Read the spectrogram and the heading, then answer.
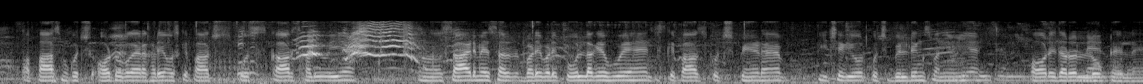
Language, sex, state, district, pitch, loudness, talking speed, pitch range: Hindi, male, Uttar Pradesh, Etah, 180 Hz, -16 LUFS, 220 wpm, 175-190 Hz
